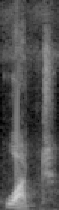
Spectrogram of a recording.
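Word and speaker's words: what: তাহলে এক্ষেত্রে আমরা বলবো হোয়াট না বলবো ওয়াট, হোয়েন না বলবো ওয়েন, হোয়ার না বলে বলবো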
